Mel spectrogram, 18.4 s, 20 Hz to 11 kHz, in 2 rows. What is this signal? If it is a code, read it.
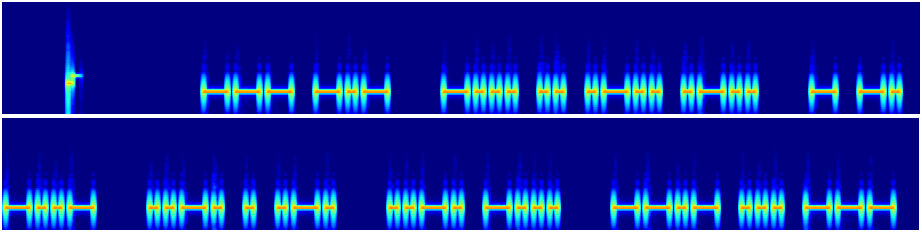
Morse code, heard as a keyed tone, about 14 wpm, 700 Hz. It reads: OK BILL TNX FER FB QSO
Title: Practice QSO - Exchange 4 - Ending - 15wpm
